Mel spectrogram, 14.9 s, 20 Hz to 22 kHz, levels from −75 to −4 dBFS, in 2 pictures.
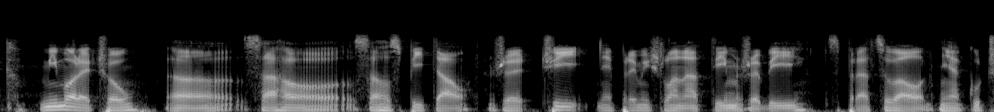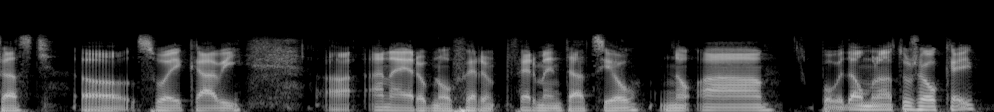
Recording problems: high frequencies cut off; noticeable; nothing above 5.5 kHz

